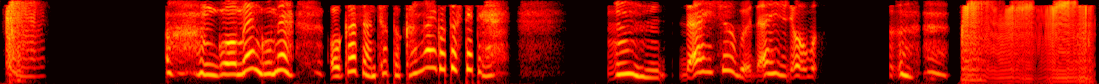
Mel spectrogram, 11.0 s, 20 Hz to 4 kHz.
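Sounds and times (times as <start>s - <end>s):
fart inside a car on a highway: 0.0s - 0.5s, 9.6s - 10.9s
speech: 2.1s - 5.4s, 6.1s - 8.2s, 8.9s - 9.6s.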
